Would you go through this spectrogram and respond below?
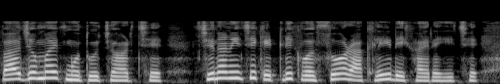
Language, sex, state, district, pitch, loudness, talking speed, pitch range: Gujarati, female, Gujarat, Valsad, 210 Hz, -15 LUFS, 155 wpm, 185-250 Hz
